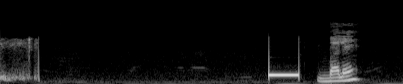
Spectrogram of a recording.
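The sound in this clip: Telephone tone heard after a call-in listener's line drops: a single short, steady mid-pitched beep, with brief bursts of speech before and after it.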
